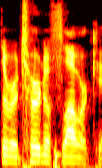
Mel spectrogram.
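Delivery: ordinary delivery, nothing marked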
